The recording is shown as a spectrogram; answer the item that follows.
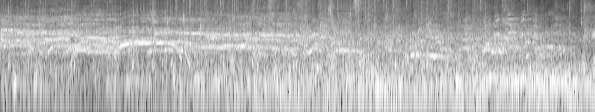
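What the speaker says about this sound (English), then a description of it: "I'd like to give a warm round of applause to Lexi Rocha" A school concert audience cheers and claps loudly and continuously, with children shouting and excited crowd noise filling the space throughout.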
